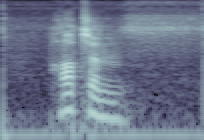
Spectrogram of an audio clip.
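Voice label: "Hattem", Dutch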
